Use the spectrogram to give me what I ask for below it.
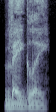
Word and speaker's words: vaguely: use and that is vaguely it has two syllables and the stress is on that first syllable vaguely vaguely means that something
